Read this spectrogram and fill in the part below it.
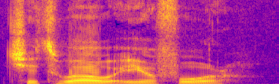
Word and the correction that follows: Chiwetel Ejiofor: Did you say his name? – Chitwell. – It's a very peculiar name. – It's a hard name to probably not a hard name, but there's a lot of vowels in the name. – No, it is a hard name, man. – How do you say that? – I'll speak for myself again. Like Chiwetel Ejiofor. Chiwetel. Yeah, he's a bad man actor.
